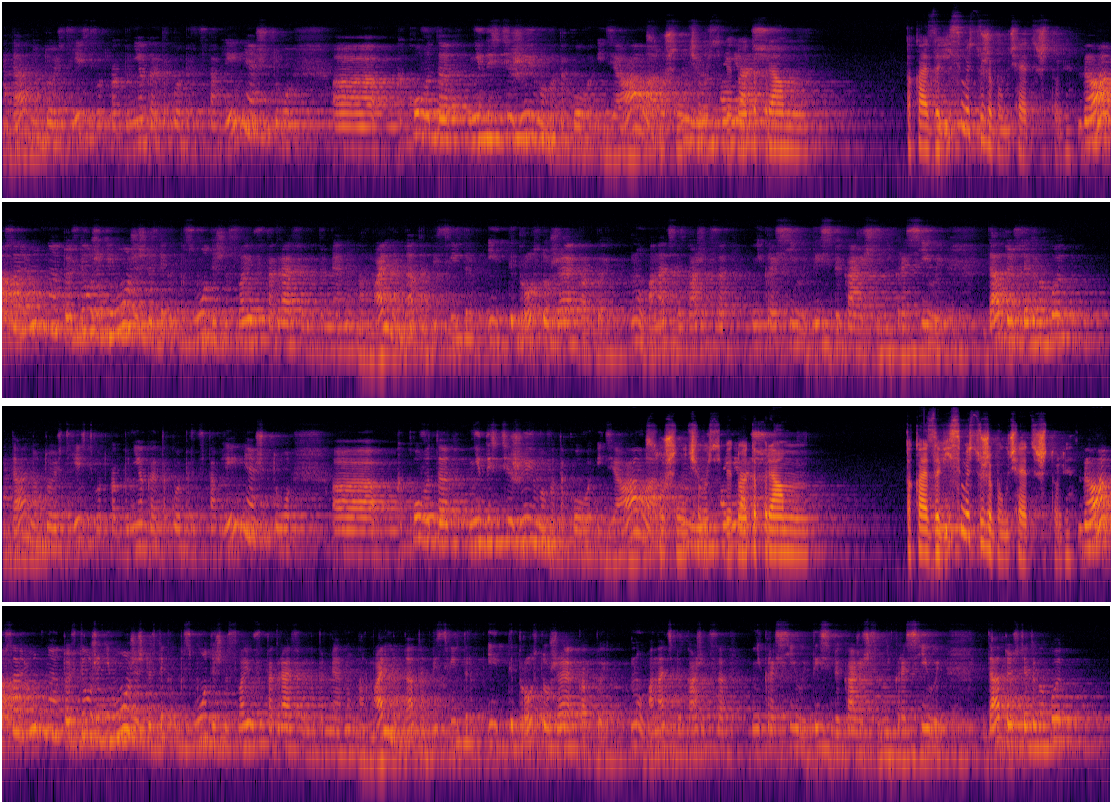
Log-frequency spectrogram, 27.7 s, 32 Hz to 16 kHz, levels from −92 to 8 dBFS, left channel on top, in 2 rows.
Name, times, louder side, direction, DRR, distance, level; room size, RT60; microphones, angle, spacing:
voice 1, 0.0-9.8 11.6-11.9 13.4-21.4 21.7-22.9 23.2-27.1, right 1 dB, 35° right, 2 dB, 3.0 m, -29 dB
voice 2, 8.2-10.1 11.4-13.4, right 7 dB, 75° right, 17 dB, 0.6 m, -24 dB
20.5 x 16.0 x 8.9 m, 2.3 s
head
